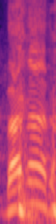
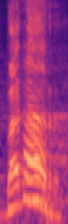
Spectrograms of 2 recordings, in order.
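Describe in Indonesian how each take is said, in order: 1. Vokal pertama terdengar seperti 'a' terbuka. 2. Vokal pertama terdengar seperti 'a' terbuka.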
